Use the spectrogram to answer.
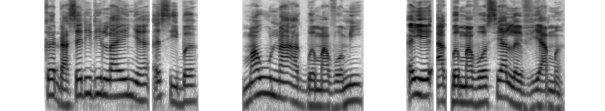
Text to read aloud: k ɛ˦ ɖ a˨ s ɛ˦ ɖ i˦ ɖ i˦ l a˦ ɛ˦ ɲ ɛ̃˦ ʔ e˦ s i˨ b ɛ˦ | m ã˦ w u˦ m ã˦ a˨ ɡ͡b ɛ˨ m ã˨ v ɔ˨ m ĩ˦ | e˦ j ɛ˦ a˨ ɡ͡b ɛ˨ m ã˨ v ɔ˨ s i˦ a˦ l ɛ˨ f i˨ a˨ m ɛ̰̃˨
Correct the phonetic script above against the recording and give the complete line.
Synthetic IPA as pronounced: k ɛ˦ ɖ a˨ s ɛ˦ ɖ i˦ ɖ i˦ l a˦ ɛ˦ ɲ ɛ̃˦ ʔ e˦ s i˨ b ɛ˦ | m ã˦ w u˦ n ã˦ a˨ ɡ͡b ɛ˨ m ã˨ v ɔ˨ m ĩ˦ | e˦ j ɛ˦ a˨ ɡ͡b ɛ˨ m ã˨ v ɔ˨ s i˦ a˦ l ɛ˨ v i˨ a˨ m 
